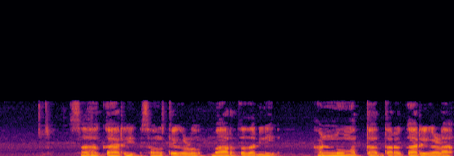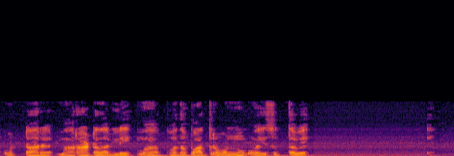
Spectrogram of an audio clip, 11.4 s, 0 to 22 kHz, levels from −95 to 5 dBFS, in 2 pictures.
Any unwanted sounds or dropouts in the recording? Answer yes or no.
no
